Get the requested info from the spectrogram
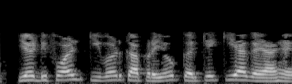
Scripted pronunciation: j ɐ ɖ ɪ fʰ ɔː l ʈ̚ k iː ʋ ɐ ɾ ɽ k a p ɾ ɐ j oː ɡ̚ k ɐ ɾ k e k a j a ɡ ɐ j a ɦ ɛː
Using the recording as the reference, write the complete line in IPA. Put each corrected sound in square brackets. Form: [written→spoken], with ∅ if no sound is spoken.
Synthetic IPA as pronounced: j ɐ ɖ ɪ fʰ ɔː l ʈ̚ k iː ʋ [ɐ→ə] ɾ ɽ k a p ɾ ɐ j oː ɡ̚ k ɐ ɾ k e k [a→i] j a ɡ ɐ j a ɦ ɛː

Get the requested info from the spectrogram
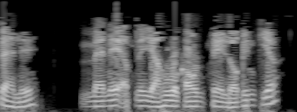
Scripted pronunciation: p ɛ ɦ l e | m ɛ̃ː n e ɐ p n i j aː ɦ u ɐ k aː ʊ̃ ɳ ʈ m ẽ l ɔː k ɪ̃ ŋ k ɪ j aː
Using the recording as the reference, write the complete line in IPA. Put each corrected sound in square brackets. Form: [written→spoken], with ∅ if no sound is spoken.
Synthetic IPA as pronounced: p ɛ ɦ l e | m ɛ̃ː n e ɐ p n [i→e] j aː ɦ u ɐ k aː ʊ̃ ɳ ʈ m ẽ l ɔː [k→ɡ] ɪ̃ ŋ k [ɪ→i] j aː

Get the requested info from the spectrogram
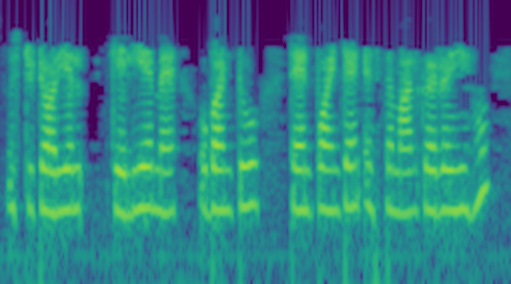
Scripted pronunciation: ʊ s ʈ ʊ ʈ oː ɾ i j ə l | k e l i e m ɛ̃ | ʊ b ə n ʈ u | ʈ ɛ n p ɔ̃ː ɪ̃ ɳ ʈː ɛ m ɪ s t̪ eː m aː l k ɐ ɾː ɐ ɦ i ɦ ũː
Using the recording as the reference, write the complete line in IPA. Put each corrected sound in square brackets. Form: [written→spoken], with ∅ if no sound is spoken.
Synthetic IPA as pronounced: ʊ s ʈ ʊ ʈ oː ɾ i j ə l | k e l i e m ɛ̃ | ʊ b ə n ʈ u | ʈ ɛ n p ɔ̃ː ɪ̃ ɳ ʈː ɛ [m→n] ɪ s t̪ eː m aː l k ɐ ɾː ɐ ɦ i ɦ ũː

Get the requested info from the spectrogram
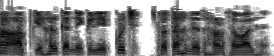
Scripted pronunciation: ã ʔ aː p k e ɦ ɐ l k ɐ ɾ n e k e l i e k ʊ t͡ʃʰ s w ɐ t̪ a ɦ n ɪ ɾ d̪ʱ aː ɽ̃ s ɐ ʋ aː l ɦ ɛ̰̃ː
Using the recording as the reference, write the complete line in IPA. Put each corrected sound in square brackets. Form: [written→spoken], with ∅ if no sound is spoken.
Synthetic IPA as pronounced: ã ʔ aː p k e ɦ ɐ l k ɐ ɾ n e k e l i e k ʊ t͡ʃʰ s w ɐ t̪ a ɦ n ɪ ɾ d̪ʱ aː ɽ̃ s ɐ ʋ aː l ɦ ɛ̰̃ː

